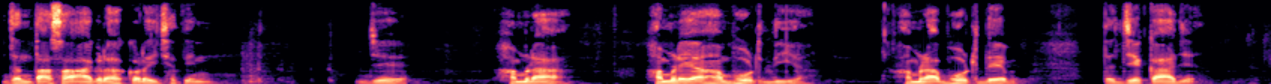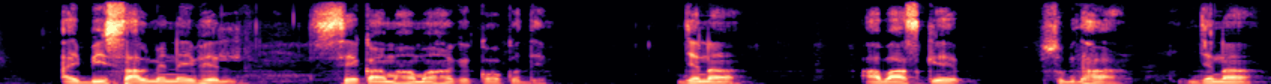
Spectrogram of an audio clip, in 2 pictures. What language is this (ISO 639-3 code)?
mai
